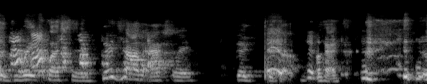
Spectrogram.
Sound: laughs

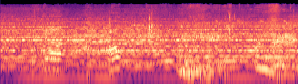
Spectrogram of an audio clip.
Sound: moaning

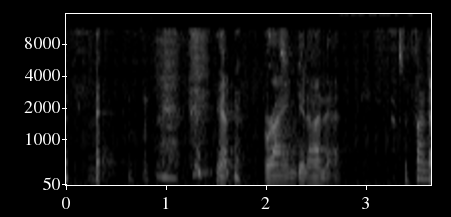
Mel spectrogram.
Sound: trustees chuckle

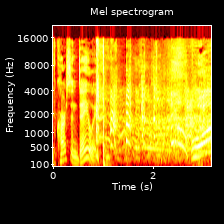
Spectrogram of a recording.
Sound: laughter

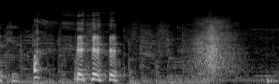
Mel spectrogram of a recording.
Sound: both laugh

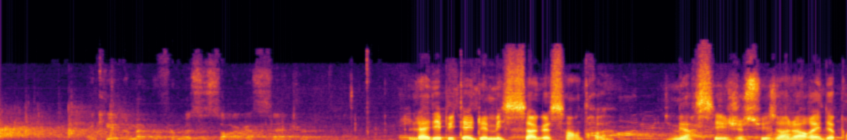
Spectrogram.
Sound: some Applause

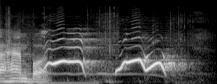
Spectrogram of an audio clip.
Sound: screams

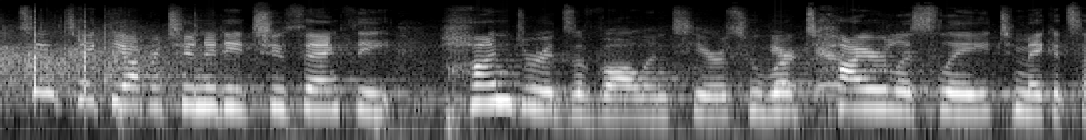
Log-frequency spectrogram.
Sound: applause

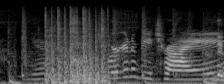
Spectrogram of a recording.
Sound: explosions booming

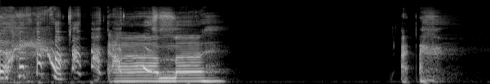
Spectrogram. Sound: laughing

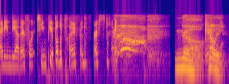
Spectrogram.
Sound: laughs

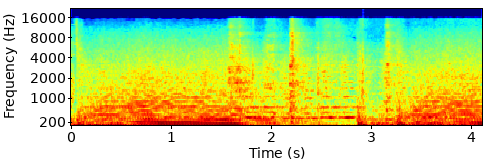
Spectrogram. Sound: coughing

